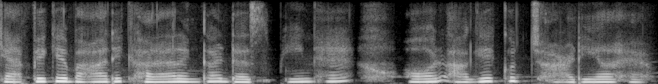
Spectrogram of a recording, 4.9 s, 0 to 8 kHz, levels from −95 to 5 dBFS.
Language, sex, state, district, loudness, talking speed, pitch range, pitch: Hindi, female, Jharkhand, Deoghar, -17 LUFS, 155 wpm, 250-295 Hz, 265 Hz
